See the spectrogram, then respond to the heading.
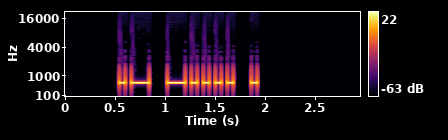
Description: Morse code, heard as a keyed tone, about 20 wpm, 700 Hz. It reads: A6E
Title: All Cut Numbers - 3-Digit 20wpm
